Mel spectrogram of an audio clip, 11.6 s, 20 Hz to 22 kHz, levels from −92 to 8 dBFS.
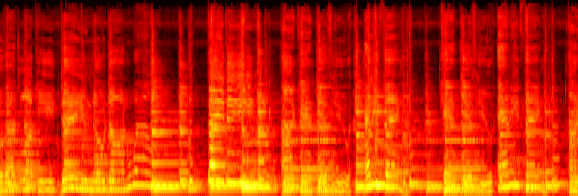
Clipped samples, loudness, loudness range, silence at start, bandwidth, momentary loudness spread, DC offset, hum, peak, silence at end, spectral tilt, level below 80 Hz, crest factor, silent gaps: under 0.1%; -20 LUFS; 4 LU; 0 s; 19.5 kHz; 10 LU; under 0.1%; none; 0 dBFS; 0 s; -6 dB/octave; -66 dBFS; 20 dB; none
